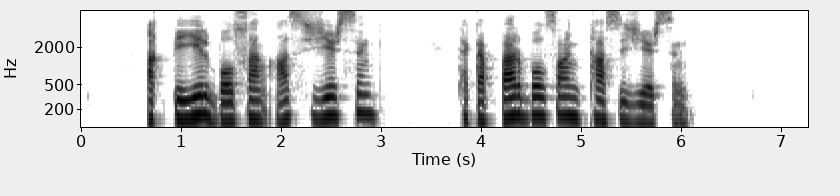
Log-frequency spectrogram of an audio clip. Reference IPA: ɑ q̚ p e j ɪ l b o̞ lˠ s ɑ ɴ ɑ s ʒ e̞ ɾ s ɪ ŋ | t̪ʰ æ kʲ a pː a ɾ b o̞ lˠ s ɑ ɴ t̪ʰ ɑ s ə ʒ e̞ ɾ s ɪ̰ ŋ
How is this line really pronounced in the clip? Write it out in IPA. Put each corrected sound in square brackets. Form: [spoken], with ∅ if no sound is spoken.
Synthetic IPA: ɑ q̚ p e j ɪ l b o̞ lˠ s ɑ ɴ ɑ s ʒ e̞ ɾ s ɪ ŋ | t̪ʰ æ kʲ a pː [ɑ] ɾ b o̞ lˠ s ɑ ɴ t̪ʰ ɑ s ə ʒ e̞ ɾ s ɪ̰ ŋ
